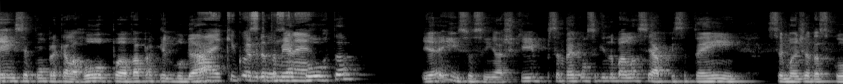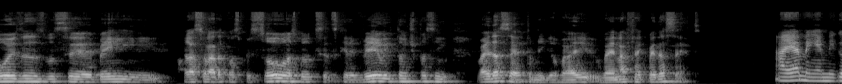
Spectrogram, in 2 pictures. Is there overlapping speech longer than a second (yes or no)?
yes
